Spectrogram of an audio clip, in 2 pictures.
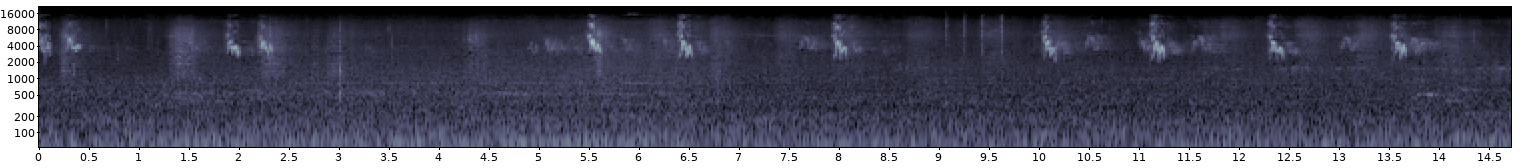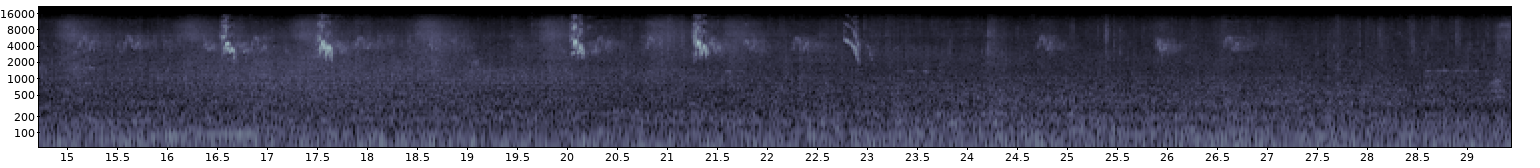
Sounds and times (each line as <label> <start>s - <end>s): city birds 0.0s - 29.4s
